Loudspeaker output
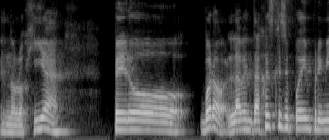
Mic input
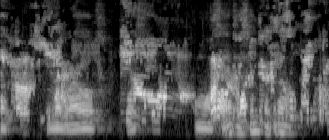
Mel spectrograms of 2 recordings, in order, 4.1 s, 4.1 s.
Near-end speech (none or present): present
